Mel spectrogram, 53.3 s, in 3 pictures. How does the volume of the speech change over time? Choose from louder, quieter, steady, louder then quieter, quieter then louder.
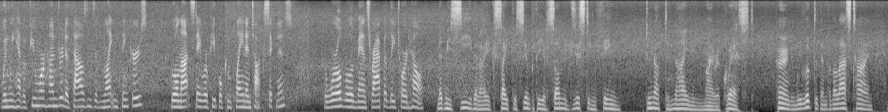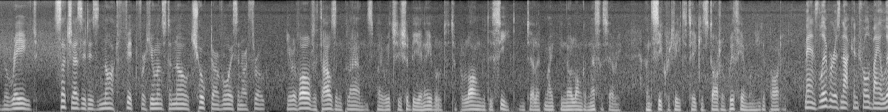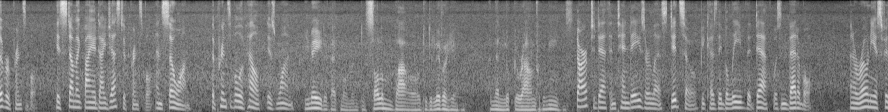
steady.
